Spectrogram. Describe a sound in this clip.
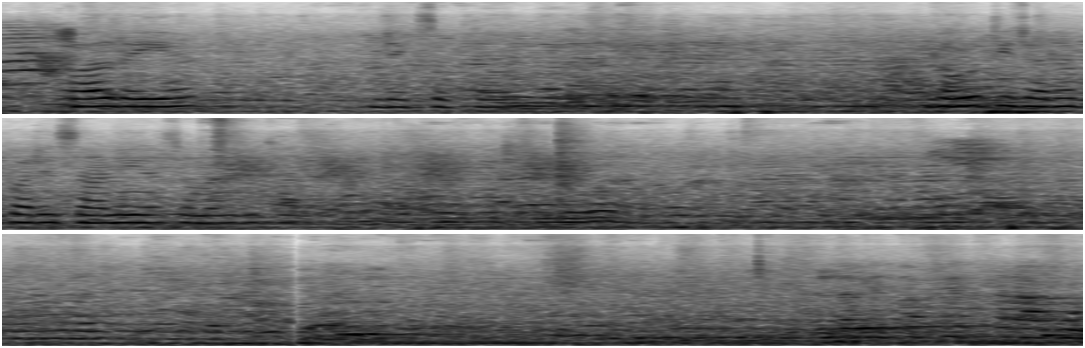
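A young woman argues back nearby.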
